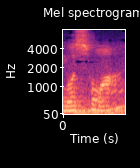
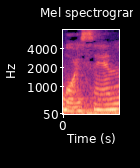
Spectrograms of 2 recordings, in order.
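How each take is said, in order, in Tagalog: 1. Nagtatapos ang salita sa tunog na 'wa'. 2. Nagtatapos ang salita sa tunog na 'n'. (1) "ang right pronunciation pala nito is Boswa" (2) "kung babasahin natin"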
